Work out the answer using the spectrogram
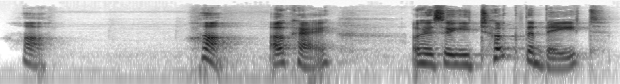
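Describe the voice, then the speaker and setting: A woman's voice: medium pitch, expressive, takes it slowly, a bit bright, slightly rough. Earnest, playful woman podcast co-host. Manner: earnest, playful, asks many questions. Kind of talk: casual comedic chat.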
